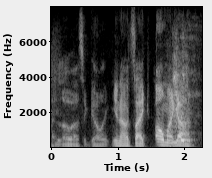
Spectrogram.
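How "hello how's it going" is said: dull, flat, level, unvarying monotone. Showing how a person with a monotone voice greets you, monotone voice. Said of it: "has a monotone voice".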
